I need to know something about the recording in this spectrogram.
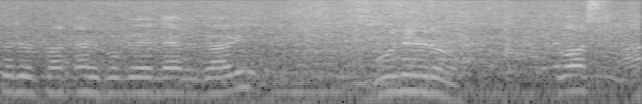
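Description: A man talking, with street traffic noise underneath.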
